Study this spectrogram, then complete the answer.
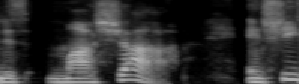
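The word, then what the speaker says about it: משה: became her son and she called his name masha you see moses but the ancient pronunciation is masha and she said because i drew him out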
